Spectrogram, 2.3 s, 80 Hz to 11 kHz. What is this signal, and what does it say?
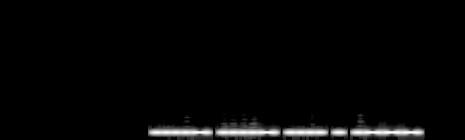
Morse code, heard as a keyed tone, about 46 wpm, 700 Hz. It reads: 44HEJ
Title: Five Challenging Letter-Number Combinations 50wpm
